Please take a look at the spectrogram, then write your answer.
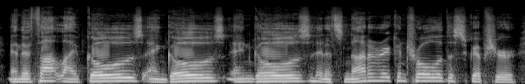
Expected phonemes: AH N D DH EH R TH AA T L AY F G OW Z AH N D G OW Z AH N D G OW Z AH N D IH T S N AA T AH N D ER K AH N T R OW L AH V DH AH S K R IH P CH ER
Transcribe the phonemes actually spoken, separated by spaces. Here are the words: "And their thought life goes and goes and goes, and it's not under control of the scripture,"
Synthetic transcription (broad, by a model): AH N DH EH R TH AA T L AY F G OW Z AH N G OW Z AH N G OW Z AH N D IH T S N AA T AH N D ER K AH N T R OW L AH V DH AH S K R IH P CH ER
